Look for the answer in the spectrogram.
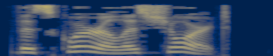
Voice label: user fast; how tall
